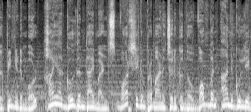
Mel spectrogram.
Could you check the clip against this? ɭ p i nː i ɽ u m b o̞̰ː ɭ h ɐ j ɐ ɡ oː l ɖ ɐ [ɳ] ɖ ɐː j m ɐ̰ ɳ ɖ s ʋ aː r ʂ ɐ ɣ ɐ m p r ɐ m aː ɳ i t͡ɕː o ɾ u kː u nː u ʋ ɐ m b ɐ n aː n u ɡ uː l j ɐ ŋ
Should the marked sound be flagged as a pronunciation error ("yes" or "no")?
yes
